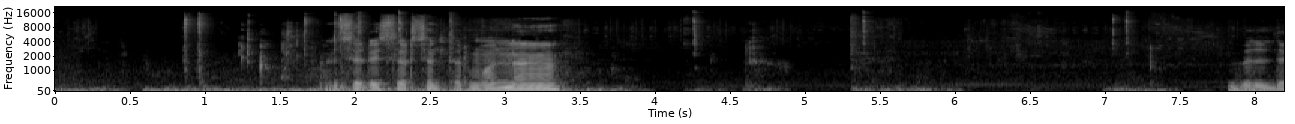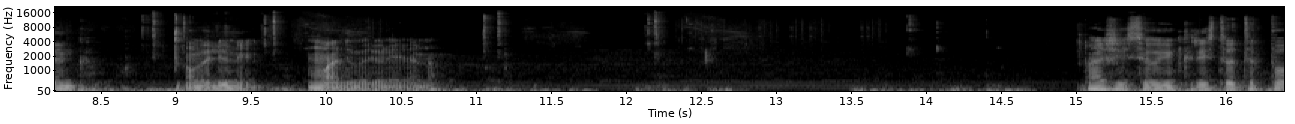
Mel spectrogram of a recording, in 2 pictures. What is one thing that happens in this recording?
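Soft interface clicks sound as menus open and change.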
